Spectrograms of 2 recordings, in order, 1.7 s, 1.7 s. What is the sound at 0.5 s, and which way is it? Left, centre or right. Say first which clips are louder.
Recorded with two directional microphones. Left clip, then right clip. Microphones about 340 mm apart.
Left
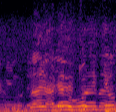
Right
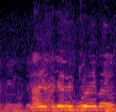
Speech: right 9 dB; centre.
